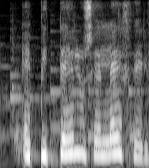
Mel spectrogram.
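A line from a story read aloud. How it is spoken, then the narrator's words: Shouting. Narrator (Greek): φωνάζω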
